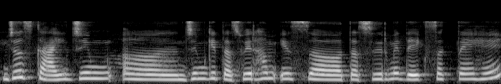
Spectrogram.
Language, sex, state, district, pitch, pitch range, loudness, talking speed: Hindi, female, Chhattisgarh, Sarguja, 250 Hz, 225-265 Hz, -15 LUFS, 180 wpm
